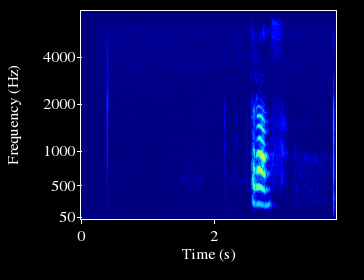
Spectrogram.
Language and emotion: Russian, neutral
